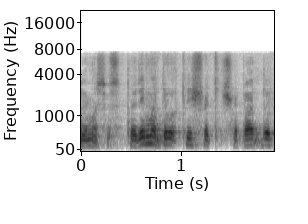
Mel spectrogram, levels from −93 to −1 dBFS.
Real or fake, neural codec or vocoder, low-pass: fake; codec, 16 kHz, 1 kbps, FunCodec, trained on LibriTTS, 50 frames a second; 7.2 kHz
